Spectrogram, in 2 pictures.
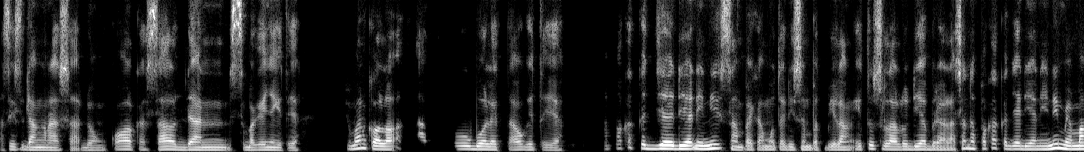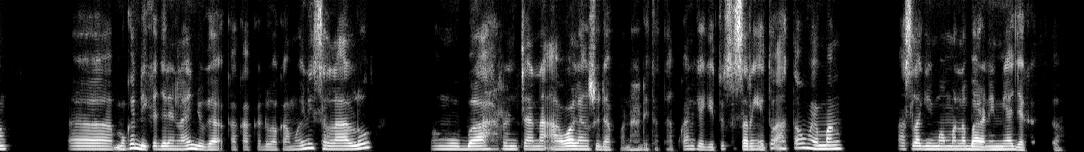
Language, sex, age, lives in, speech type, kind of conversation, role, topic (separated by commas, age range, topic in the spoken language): Indonesian, male, 30-34, Indonesia, conversation, advice, advisor, Bagaimana cara menjaga keharmonisan keluarga saat nilai dan pandangan berbeda di acara keluarga?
